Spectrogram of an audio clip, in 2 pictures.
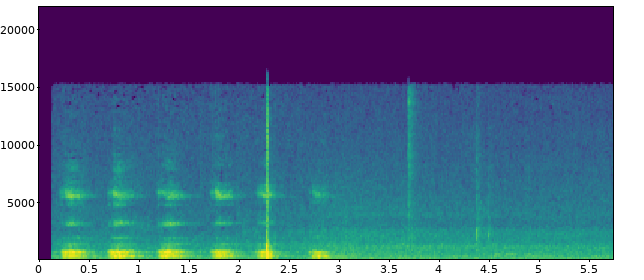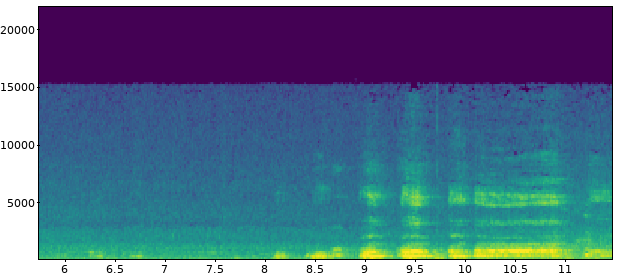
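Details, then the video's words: Male howler monkey calling from the crook of a tree at a resort in Costa Rica, keeping it up for over 30 minutes. Rhythmic guttural pulses repeat about twice a second, fall silent for several seconds, then resume, with a sharp knock near the start. "Costa Rica - Howler monkeys outside our room"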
